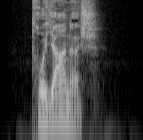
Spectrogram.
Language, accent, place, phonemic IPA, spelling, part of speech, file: German, Germany, Berlin, /tʁoˈjaːnɪʃ/, trojanisch, adjective, De-trojanisch.ogg
- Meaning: Trojan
